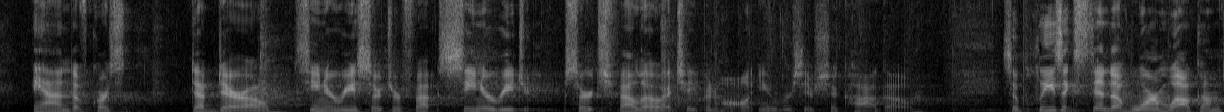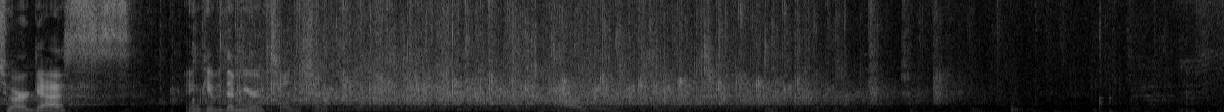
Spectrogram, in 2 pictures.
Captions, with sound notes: and of course Deb Daro, senior research fellow at Chapin Hall, at University of Chicago. So please extend a warm welcome to our guests, and give them your attention. (audience applauds)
